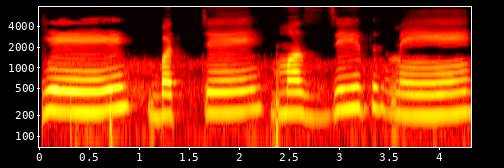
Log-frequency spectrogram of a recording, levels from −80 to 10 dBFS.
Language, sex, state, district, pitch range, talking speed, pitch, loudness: Hindi, female, Punjab, Fazilka, 205-235 Hz, 55 wpm, 220 Hz, -15 LUFS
